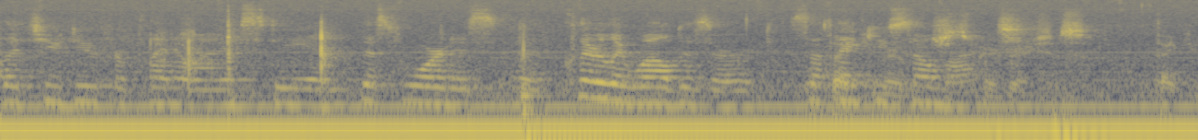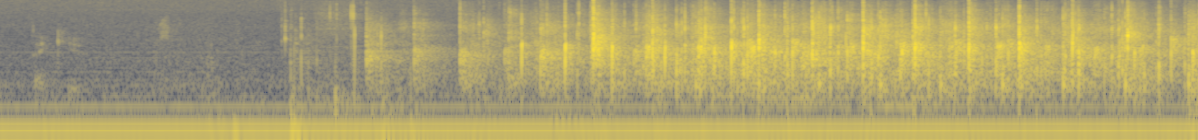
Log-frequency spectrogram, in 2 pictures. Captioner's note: applause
